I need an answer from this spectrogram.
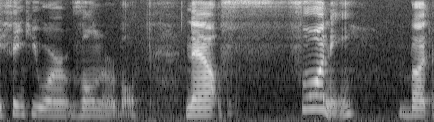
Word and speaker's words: Fani: Now, Fani, but her name is spelled F-A-N-I, Fanny.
